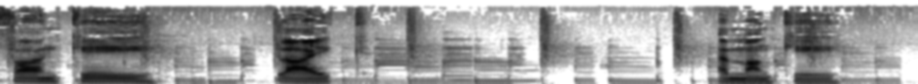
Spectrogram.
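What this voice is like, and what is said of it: Slow drawn-out sloth character voice. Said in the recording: “Can you do it like a slot from Zootopia? ... Is that a good impression of him? ... Pretty much what they do in Zootopia, yeah.”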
